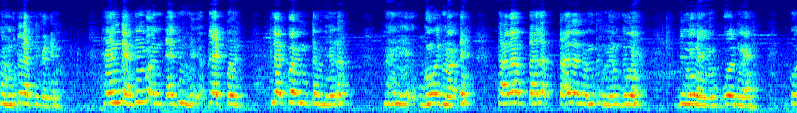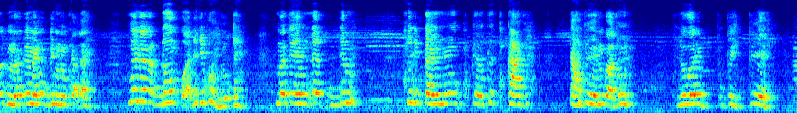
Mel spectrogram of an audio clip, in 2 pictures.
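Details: Adult woman with cerebral palsy whose speech is hard to understand; dysarthria.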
